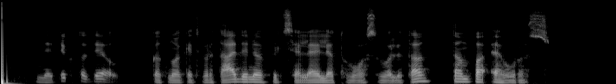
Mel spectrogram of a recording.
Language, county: Lithuanian, Vilnius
